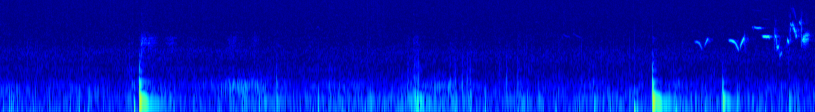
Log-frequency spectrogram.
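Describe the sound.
Bird calls: a few short, high chirps near the end, faint over a low rumbling background with a couple of soft thumps earlier.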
